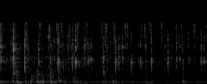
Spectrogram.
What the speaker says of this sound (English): Kind of getting a little bit louder with the keyboard.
